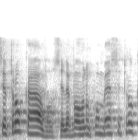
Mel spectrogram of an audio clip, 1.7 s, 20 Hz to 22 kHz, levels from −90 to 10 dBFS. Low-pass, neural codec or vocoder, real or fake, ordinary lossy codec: 7.2 kHz; codec, 16 kHz, 4 kbps, X-Codec, HuBERT features, trained on balanced general audio; fake; none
